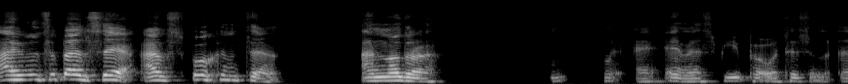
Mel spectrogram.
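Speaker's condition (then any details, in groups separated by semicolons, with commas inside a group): Cerebral palsy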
